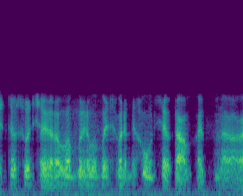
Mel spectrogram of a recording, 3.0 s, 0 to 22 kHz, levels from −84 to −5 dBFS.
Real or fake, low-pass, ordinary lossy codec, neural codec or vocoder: fake; 3.6 kHz; AAC, 24 kbps; autoencoder, 22.05 kHz, a latent of 192 numbers a frame, VITS, trained on many speakers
